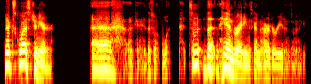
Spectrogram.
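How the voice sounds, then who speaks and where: A man's voice: mid-range voice, big pitch swings, moderate pace. A man, a podcast host, chatting in a casual, self-deprecating way as he rambles through answers to questions. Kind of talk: casual rambling Q&A monologue, reading out listener questions.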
